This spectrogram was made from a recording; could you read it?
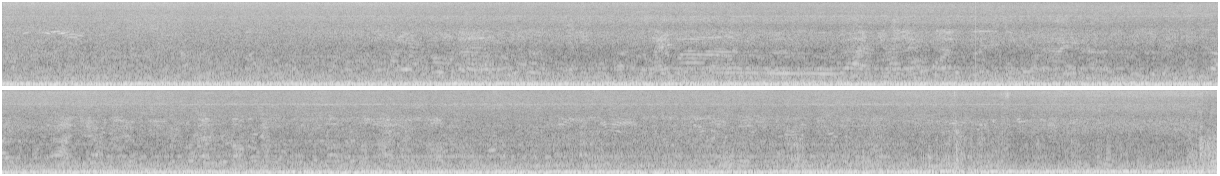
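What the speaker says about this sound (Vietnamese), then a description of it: "Gió ở đây thì thổi rất là mạnh các bạn ạ" Strong wind roars steadily across the open deck of a passenger ferry bound for Phú Quý island, a constant low buffeting rush that fills the whole stretch with no pauses.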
